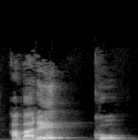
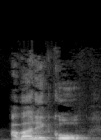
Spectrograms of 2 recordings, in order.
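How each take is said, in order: First: The stress falls on the second-to-last syllable. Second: The stress falls on the final syllable. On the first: The speaker calls it right. "a gente dá importância à sílaba anterior" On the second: The speaker calls it wrong. "Se fosse ler na regra que eu falei anterior sobre as tonicidades, a gente leria essa palavra como abarecô"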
